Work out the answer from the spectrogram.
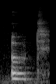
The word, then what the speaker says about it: Haute: But I've seen people say hot hijab or haute hijab, but I think it's pronounced haute, like oats, like a bowl of oats.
